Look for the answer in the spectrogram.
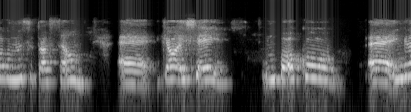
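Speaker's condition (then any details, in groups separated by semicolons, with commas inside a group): Cerebral palsy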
